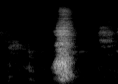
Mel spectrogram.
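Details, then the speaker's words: Simulated sneeze acted out while reading a children's book aloud: brief soft talk, then a single short sneeze-like burst; sneezing. "I cannot stop snee a sneezing. Oh no. What if What if What if pigs make me sneeze?"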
